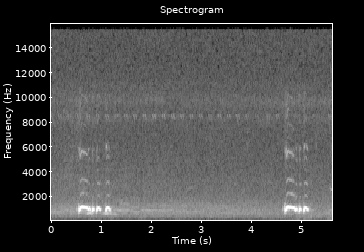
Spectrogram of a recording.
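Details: A zebra dove from a village, used to lure wild doves, gives two short rolling coo phrases about four seconds apart, each a burst of quick trilled notes, with quiet between.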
